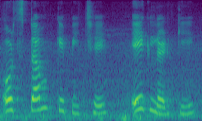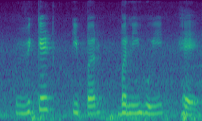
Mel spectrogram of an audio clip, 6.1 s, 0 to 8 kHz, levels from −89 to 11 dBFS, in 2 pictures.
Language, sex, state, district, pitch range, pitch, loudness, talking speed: Hindi, female, Madhya Pradesh, Dhar, 190-265 Hz, 210 Hz, -19 LUFS, 110 wpm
